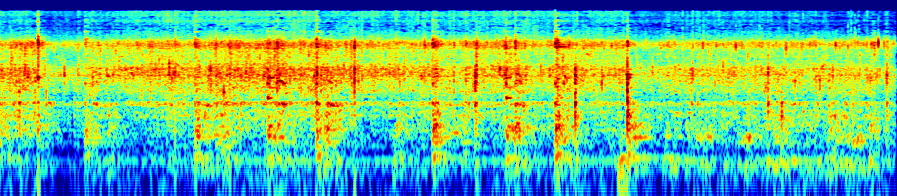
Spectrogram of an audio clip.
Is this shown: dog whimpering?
no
